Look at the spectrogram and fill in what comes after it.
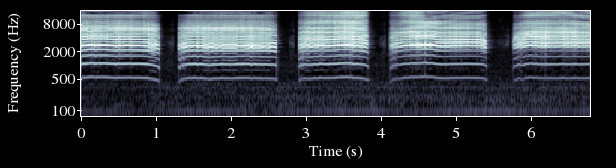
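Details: Captive Asian small-clawed otter clinging to its owner, calling noisily: sustained high, steady whining squeals each lasting over a second, strongly harmonic, repeated in a fairly regular series with short silent gaps between them.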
